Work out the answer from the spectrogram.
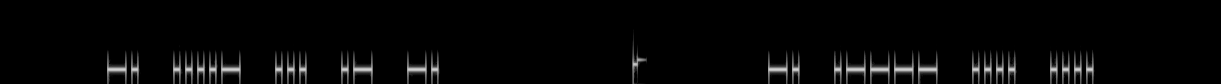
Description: Morse code, heard as a keyed tone, about 20 wpm, spaced as for 14 wpm, 700 Hz. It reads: N4SAN N1HH
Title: 062 Lesson 11g - Letter h - Call Signs 20wpm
